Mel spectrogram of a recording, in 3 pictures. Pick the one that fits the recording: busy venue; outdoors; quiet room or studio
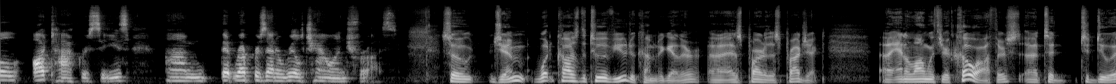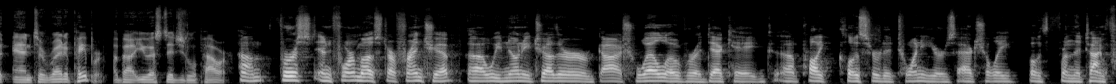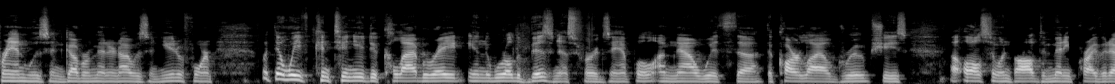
quiet room or studio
